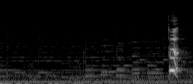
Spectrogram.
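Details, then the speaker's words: A single short, high squeaky hiccup during speech over steady background music: hiccup. "Sorry for the hiccups. The hiccups that sound like squeaks."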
